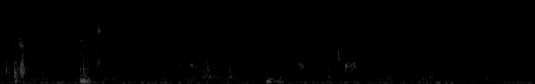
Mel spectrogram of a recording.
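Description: Faint bite into a crispy fried chicken sandwich, then chewing, with two sharper crunches in the first second and softer ones after.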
